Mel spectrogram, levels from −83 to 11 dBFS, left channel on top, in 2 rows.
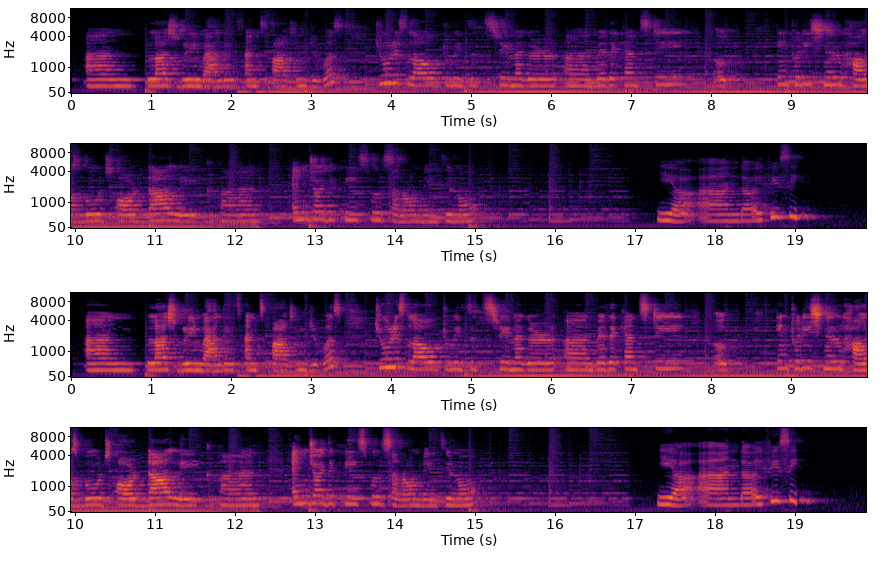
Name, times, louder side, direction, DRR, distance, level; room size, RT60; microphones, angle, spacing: voice 1, 0.2-7.7 8.0-8.2 8.8-12.3 12.7-15.0, right 3 dB, 75° right, 7 dB, 2.7 m, -28 dB
sound 1, 0.9-16.9, right 1 dB, 15° right, 1.7 m, -41 dB
sound 2, 2.1-12.3, equal, 5° left, 0.9 m, -38 dB
voice 2, 17.3-19.0, right 3 dB, 40° right, 8 dB, 2.0 m, -28 dB
25.0 x 16.0 x 9.1 m, 0.64 s
head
